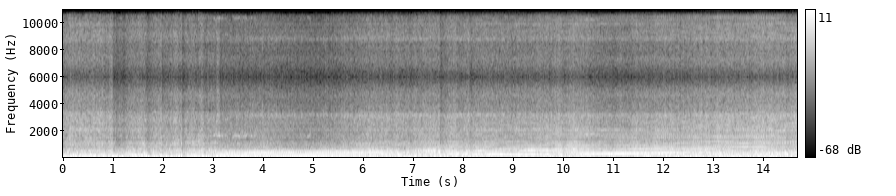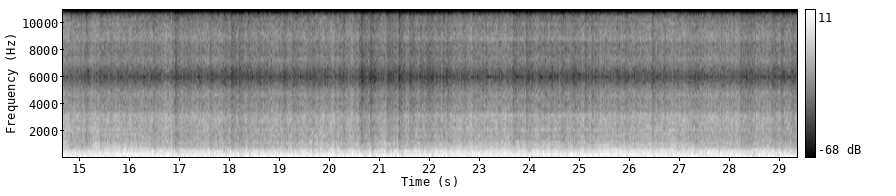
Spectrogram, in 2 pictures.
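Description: Track car's engine at full throttle, climbing in pitch through several upshifts over the first half, then running on at speed, under heavy steady wind and road noise.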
